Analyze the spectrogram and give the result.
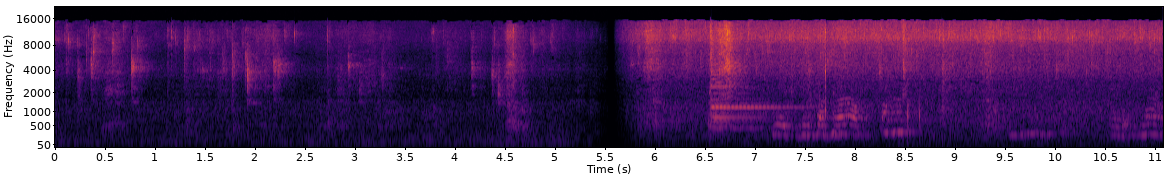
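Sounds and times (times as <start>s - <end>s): onions sizzling in hot oil: 5.6s - 11.0s.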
